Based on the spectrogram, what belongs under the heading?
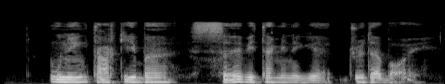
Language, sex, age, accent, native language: Uzbek, male, 25-34, Toshkent viloyati, Uzbek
